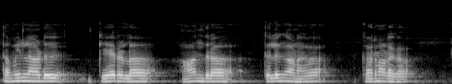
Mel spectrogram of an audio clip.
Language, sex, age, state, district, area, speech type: Tamil, male, 30-45, Tamil Nadu, Tiruppur, urban, spontaneous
